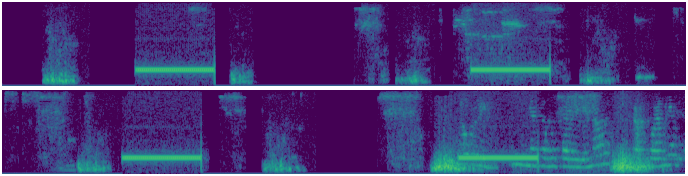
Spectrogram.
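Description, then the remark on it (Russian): A steady, mid-pitched telephone ringback tone on a call to the company Light sounds four times while waiting for an answer, each burst about a second long and spaced roughly four seconds apart, with muffled voice-like line noise filling the gaps. “Если вы не знаете добавочный номер абонента, дождитесь ответа в секрет.”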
